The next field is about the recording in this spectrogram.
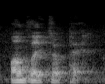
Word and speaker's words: André Turpin: We are honored today to have with us one of Canada's most unique and tremendous cinematic talents, André Turpin. Did I say that right? – That was perfect.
